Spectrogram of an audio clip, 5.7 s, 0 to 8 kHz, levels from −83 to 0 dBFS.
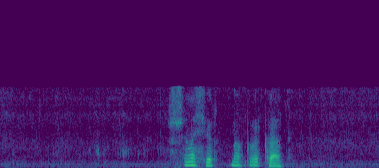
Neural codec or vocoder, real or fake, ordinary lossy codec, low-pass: codec, 16 kHz, 16 kbps, FunCodec, trained on LibriTTS, 50 frames a second; fake; AAC, 16 kbps; 7.2 kHz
